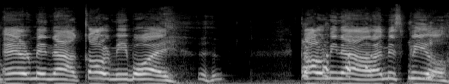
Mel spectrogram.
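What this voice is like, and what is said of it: Miss Cleo impression, fake Caribbean accent. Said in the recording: “she did the Miss Cleo. Air me now. ... I don't think she's Jamaican. ... it was a fake Haitian accent.”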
